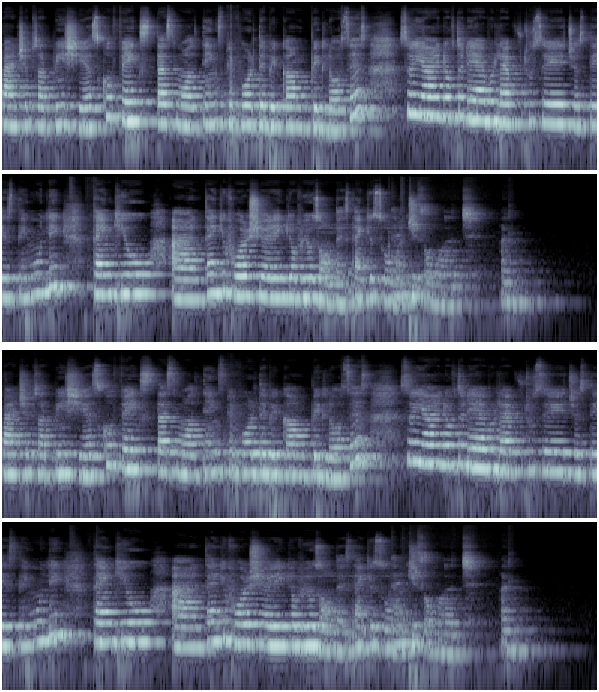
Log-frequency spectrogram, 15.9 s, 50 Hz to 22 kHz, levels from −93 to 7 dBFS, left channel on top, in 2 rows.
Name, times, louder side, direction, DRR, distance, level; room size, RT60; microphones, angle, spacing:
voice 1, 0.0-13.5, left 2 dB, 80° left, 4 dB, 0.6 m, -21 dB
voice 2, 13.1-14.2 14.6-14.8, right 1 dB, 5° right, -2 dB, 0.6 m, -29 dB
3.1 x 2.9 x 4.3 m, 1.0 s
head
